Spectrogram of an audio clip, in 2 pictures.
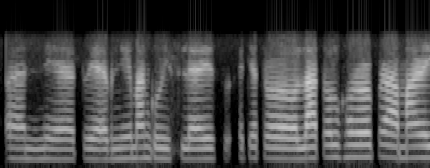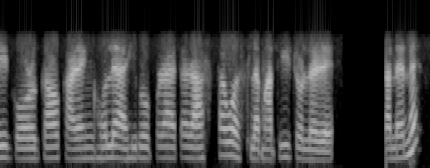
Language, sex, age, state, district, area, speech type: Assamese, female, 30-45, Assam, Sivasagar, rural, conversation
